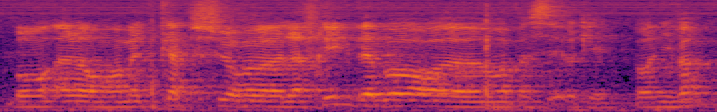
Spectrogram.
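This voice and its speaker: A man's voice: on the high side, level tone, fast, close to an everyday voice. A man playing a bossy, exasperated leader of a yearly expedition in a stage sketch. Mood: eager. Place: stage performance. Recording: very echoey noisy stage, mic far off.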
